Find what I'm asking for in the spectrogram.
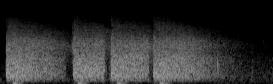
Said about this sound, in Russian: Один из них стреляет в голову мужчины постарше.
